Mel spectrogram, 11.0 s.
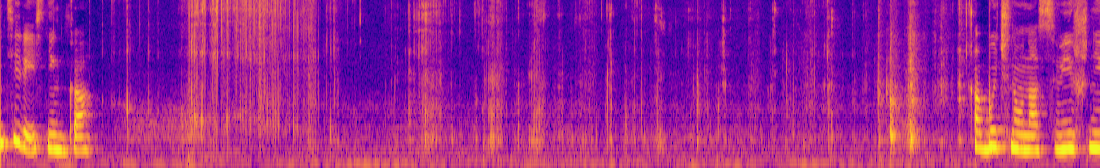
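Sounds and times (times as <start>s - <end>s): crunch of pastry crust: 0.9s - 9.8s
close chewing: 1.0s - 8.8s.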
